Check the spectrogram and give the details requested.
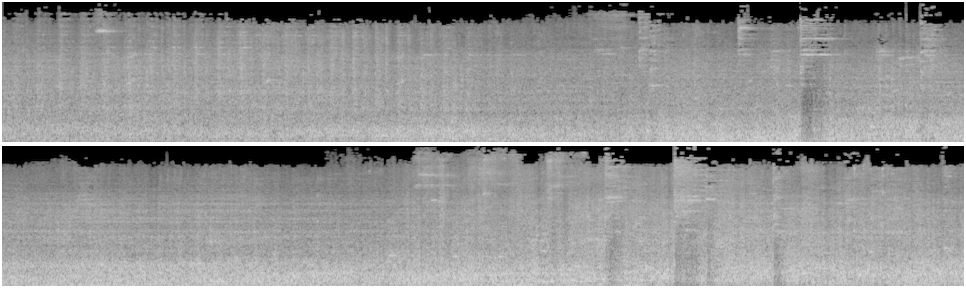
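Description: Freight cars of a long mixed freight train rolling past close by: a steady rumble of steel wheels on rail, with faint high wheel squeals now and then.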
